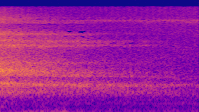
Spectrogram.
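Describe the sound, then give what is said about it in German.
A deep breath exhaled slowly through the mouth during a guided relaxation exercise: one soft, airy whoosh that gradually fades over about two seconds, with no talk. “Und dann nehmen wir nochmal einen tiefen Atemzug durch die Nase rein. Und durch den Mund wieder aus.”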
